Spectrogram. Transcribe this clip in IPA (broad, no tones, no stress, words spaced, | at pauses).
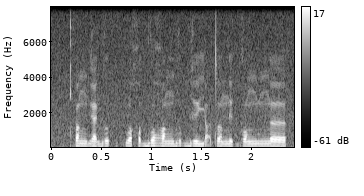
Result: qʰuŋɡæɡʊ | kʷɜχʊɡuʁɒ ŋɡʊ ɡɪ jɑ̰tɔnɪ ɡɔŋu ŋɜ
